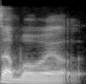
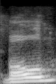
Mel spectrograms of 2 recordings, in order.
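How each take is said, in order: First: The word is said in its full form. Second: The word is said in a short, clipped form. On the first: The speaker calls it right. "but it's sabawel" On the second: The speaker calls it wrong. "Some people say bowl"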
